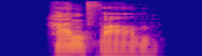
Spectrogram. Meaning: lukewarm
- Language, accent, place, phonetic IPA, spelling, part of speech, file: German, Germany, Berlin, [ˈhantˌvaʁm], handwarm, adjective, De-handwarm.ogg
